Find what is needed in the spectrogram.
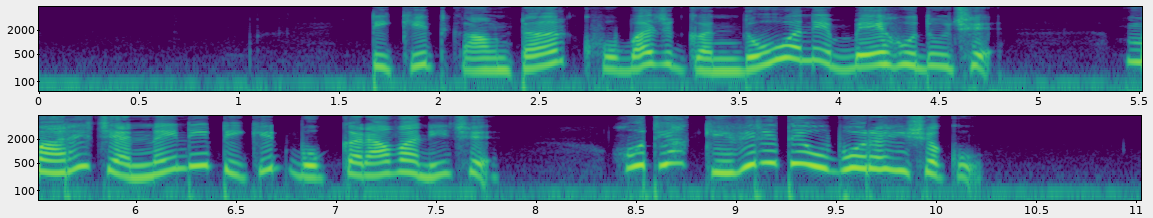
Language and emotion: Gujarati, disgusted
